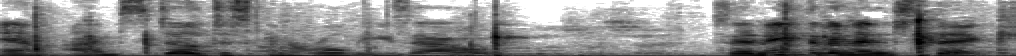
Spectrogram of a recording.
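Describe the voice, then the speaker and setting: Music plays in the background. A woman speaks over it at a fairly quick pace. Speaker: home baking vlogger. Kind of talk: unscripted cooking tutorial.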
